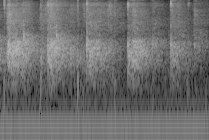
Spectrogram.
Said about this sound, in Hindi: जोरदार तालियों में उनको वेलकम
